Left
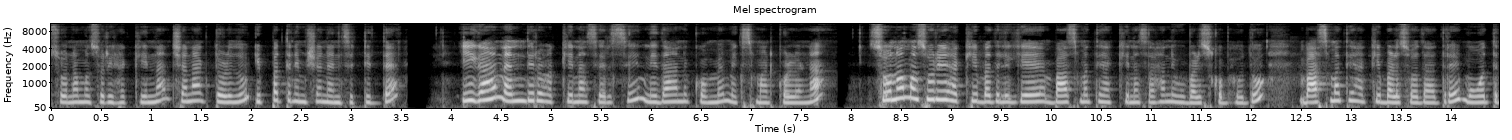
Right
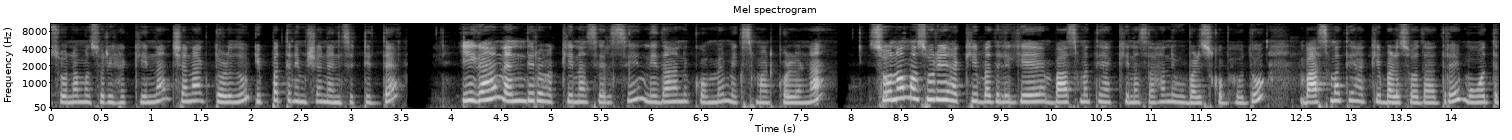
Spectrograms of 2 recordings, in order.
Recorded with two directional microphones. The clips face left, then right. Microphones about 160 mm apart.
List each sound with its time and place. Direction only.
0.1 s speech: 40° left (ahead or behind)
6.3 s speech: 30° left (ahead or behind)
6.7 s speech: 40° left (ahead or behind)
